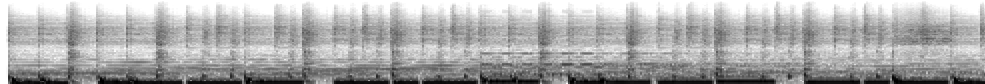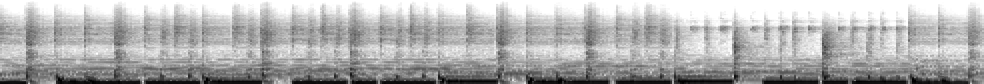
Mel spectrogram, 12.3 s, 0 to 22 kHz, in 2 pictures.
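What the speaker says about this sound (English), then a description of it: "it's just the Amen break without the Think break. So it's the Amen break, 808 bass line" A fast, chopped Amen breakbeat drum loop drives over deep, sustained 808 sub-bass notes in a jungle track, with a steady dense rhythm throughout and a bright pad entering near the end.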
